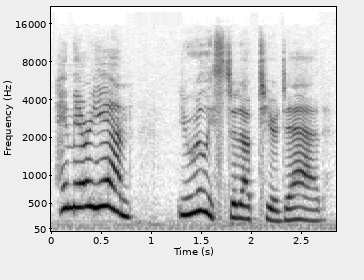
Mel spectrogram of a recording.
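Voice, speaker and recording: High, animated, blunt preteen girl. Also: moderate pace. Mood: earnest. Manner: blunt, eager, chatty. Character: outspoken preteen girl club leader and storyteller. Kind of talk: children's audio drama acting.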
